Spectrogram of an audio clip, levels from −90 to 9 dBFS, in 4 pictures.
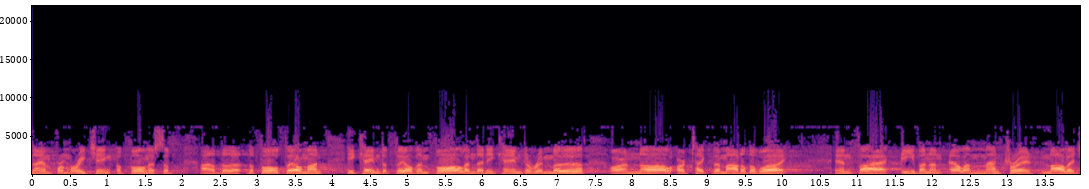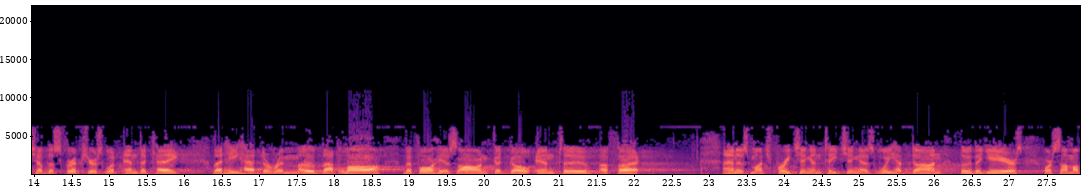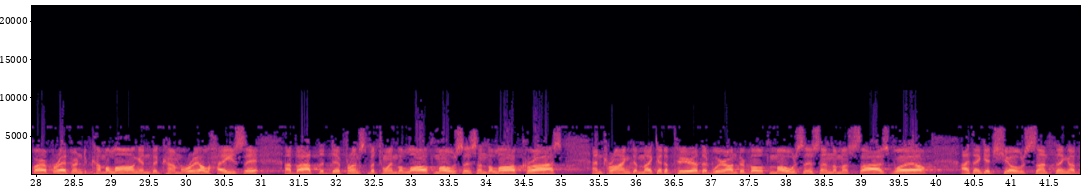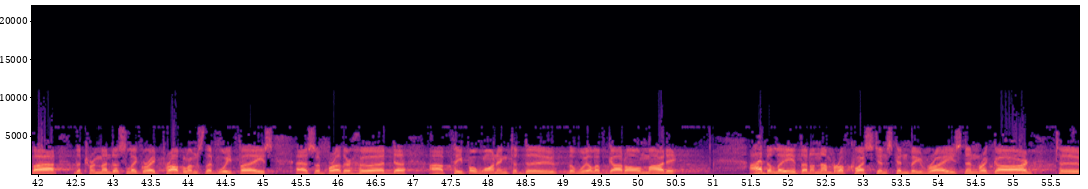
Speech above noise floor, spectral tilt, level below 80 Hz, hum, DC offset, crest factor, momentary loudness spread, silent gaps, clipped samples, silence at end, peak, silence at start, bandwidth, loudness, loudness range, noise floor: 21 dB; -6.5 dB/octave; -52 dBFS; none; under 0.1%; 14 dB; 10 LU; none; under 0.1%; 0 s; -2 dBFS; 0 s; 6.6 kHz; -16 LUFS; 3 LU; -37 dBFS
